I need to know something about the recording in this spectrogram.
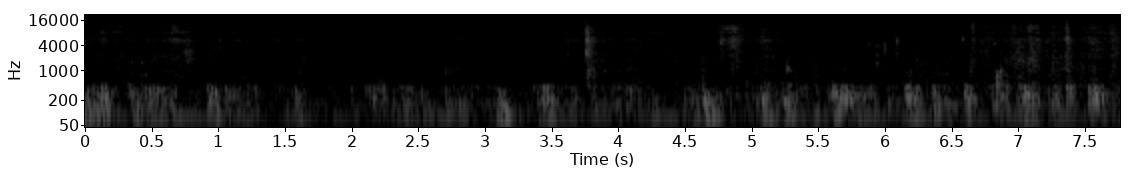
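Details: An 8-year-old female Maine Coon purrs while nuzzling plastic plants in a boy's room at home; continuous low rumble pulsing with her breathing, occasional light rustles and clicks of leaves.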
